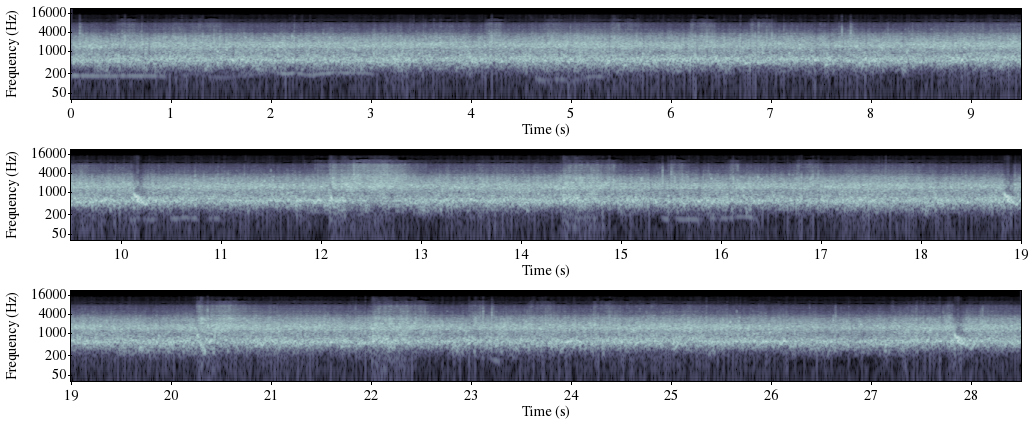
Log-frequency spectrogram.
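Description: Ocean waves wash and splash steadily all around.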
